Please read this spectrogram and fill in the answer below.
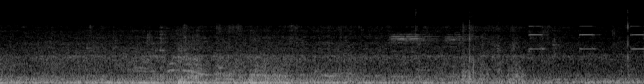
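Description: Breath test on a handheld breathalyzer: steady low rushing noise of a man blowing into the device, with short high electronic beeps from the breathalyzer about four seconds in and again twice near the end.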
